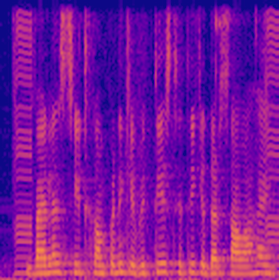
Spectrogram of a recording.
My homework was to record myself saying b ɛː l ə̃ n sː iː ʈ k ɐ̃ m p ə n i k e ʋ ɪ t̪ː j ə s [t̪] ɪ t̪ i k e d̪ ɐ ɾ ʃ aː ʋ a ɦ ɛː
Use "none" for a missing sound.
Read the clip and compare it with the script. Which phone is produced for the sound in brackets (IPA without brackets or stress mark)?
t̪ʰ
